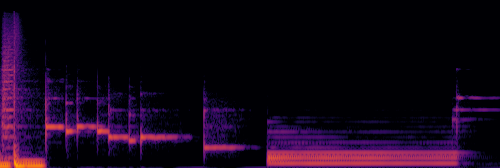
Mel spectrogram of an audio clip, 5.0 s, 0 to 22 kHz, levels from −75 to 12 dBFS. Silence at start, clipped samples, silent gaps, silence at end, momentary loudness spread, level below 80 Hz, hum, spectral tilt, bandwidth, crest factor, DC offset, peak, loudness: 0 s; under 0.1%; none; 0.2 s; 17 LU; -26 dBFS; none; -6.5 dB/octave; 15 kHz; 18 dB; under 0.1%; -6 dBFS; -27 LUFS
